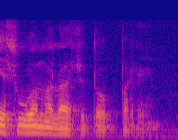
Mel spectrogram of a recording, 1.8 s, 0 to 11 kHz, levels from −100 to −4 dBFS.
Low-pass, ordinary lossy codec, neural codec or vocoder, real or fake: 7.2 kHz; AAC, 48 kbps; none; real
